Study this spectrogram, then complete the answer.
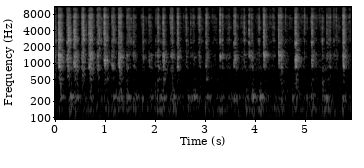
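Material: Coated paper.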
